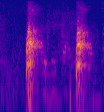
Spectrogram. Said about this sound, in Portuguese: Ela tá latindo ali, ó.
